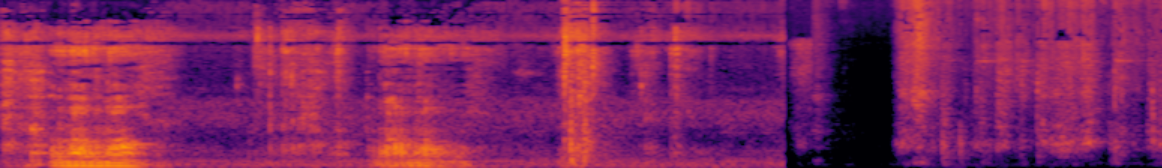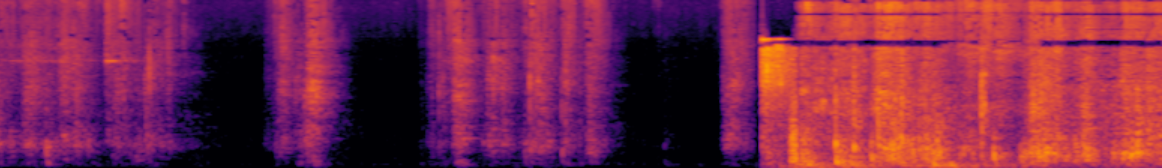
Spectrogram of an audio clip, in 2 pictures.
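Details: Dog indoors making deep, rumbling growls in two heavy bursts, then a quieter stretch of scattered scuffling, and finally a loud, rough growling roar at the end.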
